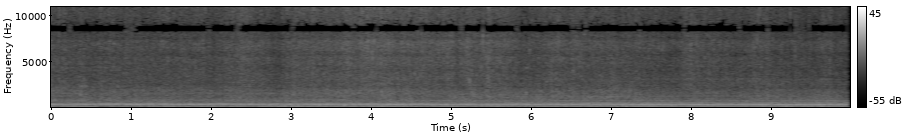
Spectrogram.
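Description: Boat's outboard motor running steadily at an even pitch, heard from aboard, over a hiss of water and wind.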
